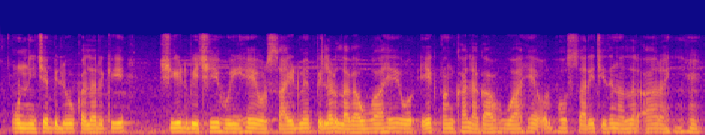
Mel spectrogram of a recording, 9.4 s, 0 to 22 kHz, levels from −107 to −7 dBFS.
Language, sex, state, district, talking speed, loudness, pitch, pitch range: Hindi, male, Jharkhand, Sahebganj, 190 wpm, -26 LUFS, 110 Hz, 110-115 Hz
